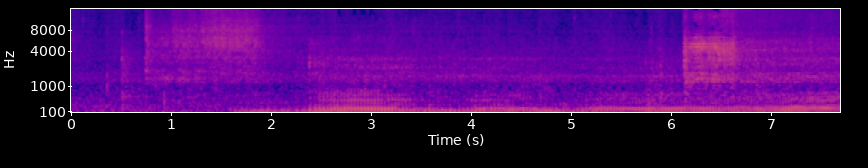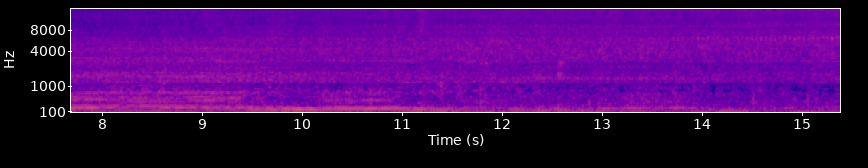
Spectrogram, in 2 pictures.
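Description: A motor vehicle's engine running close by: a low rumble that swells about two and a half seconds in and then holds, wavering in pitch.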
